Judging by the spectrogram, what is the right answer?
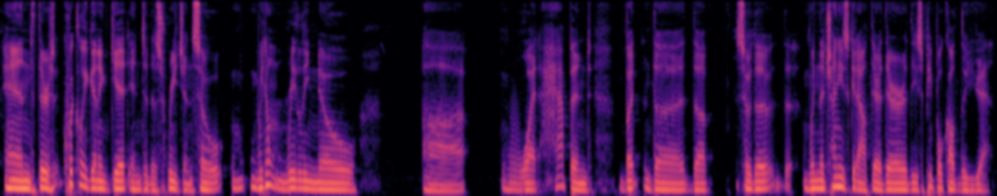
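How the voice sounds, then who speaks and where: A man's voice: fairly low pitch, unhurried, mellow, no echo. A man, a podcast guest and author, telling a history story in casual talk, with many fillers and restarts. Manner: rambling, many fillers and restarts, laughs now and then.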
